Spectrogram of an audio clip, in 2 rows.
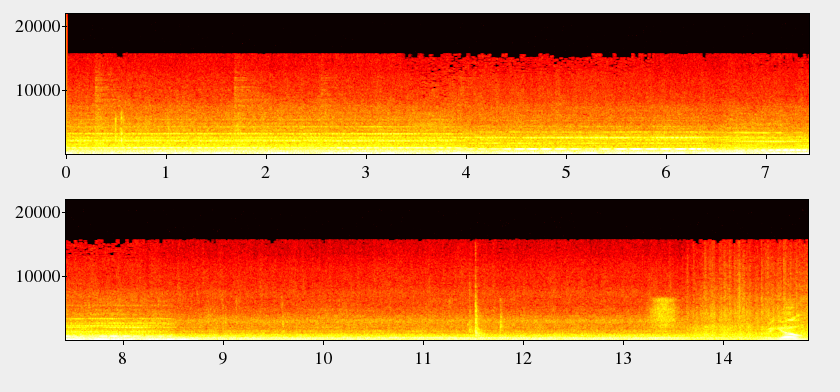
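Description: An unmanned train runs on the Main-Spessart-Bahn in Train Simulator 3 with a steady rumble and humming motor tones. The tones step and shift, then the sound drops to a quieter roll with a brief squeal near the end.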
